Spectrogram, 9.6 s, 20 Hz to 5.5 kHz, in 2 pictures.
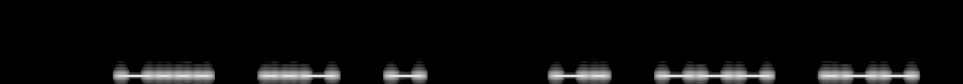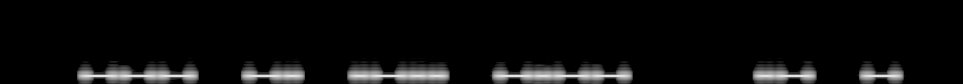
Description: Morse code, heard as a keyed tone, about 25 wpm, spaced as for 18 wpm, 600 Hz. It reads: BUT NOW ONLY AT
